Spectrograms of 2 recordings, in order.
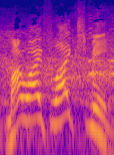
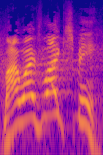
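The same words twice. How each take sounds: First: Slow, with wife leaned on hard; stress on wife. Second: "likes" punched, high and loud; stress on likes. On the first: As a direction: put the weight on "wife". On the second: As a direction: hit the word "likes". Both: Shown as a demonstration.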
